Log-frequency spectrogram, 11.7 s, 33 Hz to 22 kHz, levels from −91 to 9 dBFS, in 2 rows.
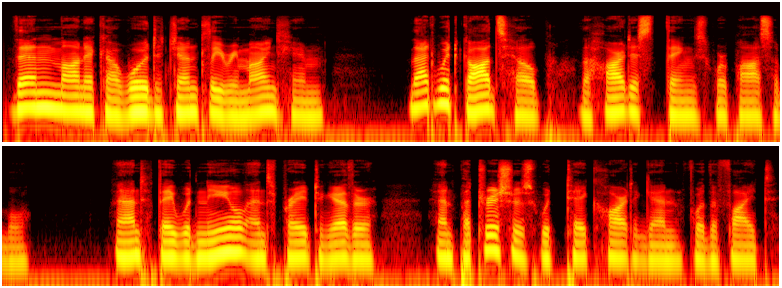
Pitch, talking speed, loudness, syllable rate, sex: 125 Hz, 160 wpm, -19 LUFS, 4.6 syllables/s, male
